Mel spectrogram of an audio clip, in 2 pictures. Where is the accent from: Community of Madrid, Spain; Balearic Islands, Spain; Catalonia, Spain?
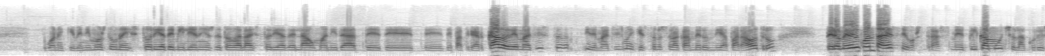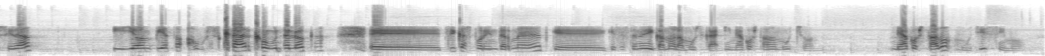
Catalonia, Spain; Barcelona; de Barcelona, y hace muchísimos años que me dedico a la fotografía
